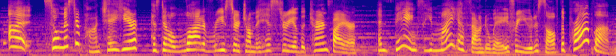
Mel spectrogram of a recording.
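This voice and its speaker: A woman voicing a tiny, chirpy, childlike fairy companion in a video game, polite and squeaky. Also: big pitch swings, moderate pace, over music. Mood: surprised, explaining.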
